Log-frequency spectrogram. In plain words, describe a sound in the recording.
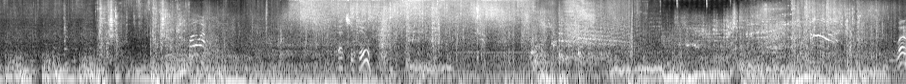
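A large metal machine creature stomps and clanks nearby.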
